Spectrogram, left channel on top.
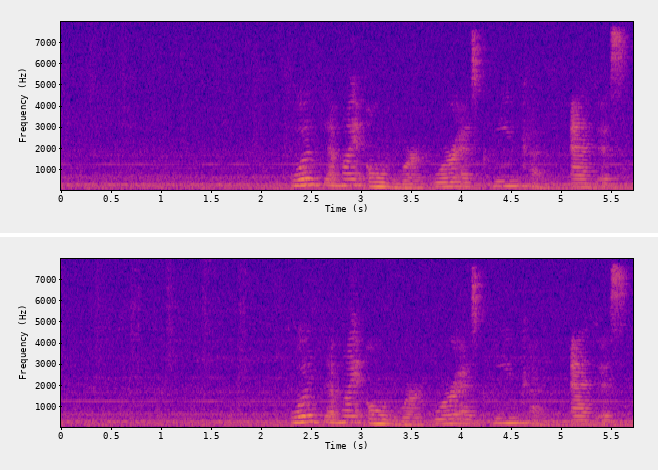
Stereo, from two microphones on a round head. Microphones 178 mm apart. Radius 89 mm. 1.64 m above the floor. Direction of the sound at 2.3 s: Centre (ahead or behind).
